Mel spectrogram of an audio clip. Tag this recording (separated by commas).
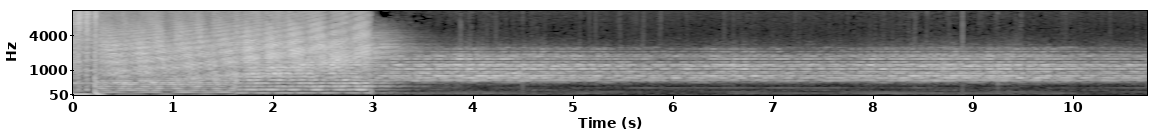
Electronic music, Music, Drum and bass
